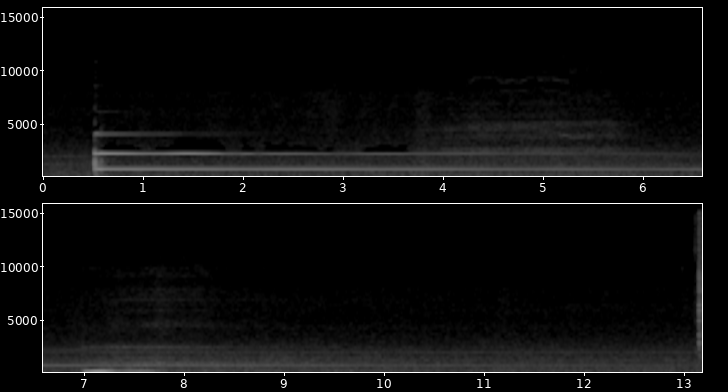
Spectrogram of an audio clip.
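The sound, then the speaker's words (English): A single meditation bell is struck once to begin a guided meditation, its clear, pure tone ringing out and slowly fading over many seconds, with a soft low thud partway through. “And I'll ring the bell and I'll guide us in.”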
